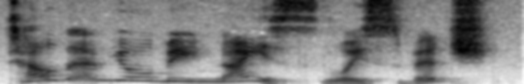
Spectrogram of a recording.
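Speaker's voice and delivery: high, wheedling bird voice; snickering parrot. A narrator's reading. Parrot Long John coaxes the alien, snickering. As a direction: start high and teasing, like a parrot. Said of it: "Long John snickered".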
